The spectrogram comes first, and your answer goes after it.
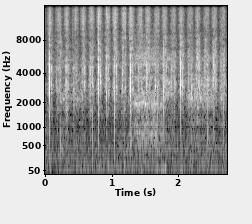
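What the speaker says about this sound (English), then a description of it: "Rub your palms together." Oiled palms rubbed together during a qigong routine, a close, soft swishing friction in quick regular strokes, steady and alone.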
